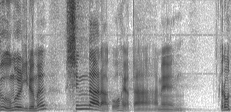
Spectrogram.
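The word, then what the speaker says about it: 시트나: 그래서 이삭은 그 우물 이름을 신나라고 하였다. 아멘. 여러분 두 번째 우물의 이름이 무엇이라고요? 신나입니다. 발음을 잘해야 돼요. 우물을 또 발견해서 신난다 이런 뜻이 아닙니다. 이 신나는 대적, 원수 이런 뜻이에요.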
